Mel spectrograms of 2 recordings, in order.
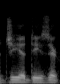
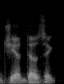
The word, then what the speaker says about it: geodesic: a strong proponent of the geodzik or geodesic depending how you say it dome very strong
